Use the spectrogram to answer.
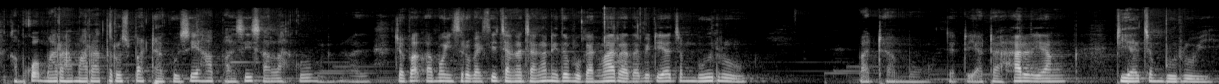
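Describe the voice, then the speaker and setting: A man's voice: medium pitch, creaky. A middle-aged man giving a conversational philosophy lecture in a mosque hall, acting out the voices of students he quotes.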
